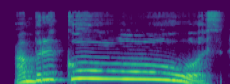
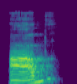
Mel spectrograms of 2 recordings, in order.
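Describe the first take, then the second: First: Абрикос drawn out very slowly, final кос pushed higher and louder; stressed syllable shown. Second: Аб-ри-кос said syllable by syllable, each part detached; split into syllables. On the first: Teacher showing third-graders the stressed syllable, slow and emphatic. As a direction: stretch Абрикос and lean hard on кос. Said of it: "Який же склад наголошений". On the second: Teacher showing pupils the syllables, spelled out in beats. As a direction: chop Аб-ри-кос into three clear beats. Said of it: "у слові стільки складів, скільки голосних звуків".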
